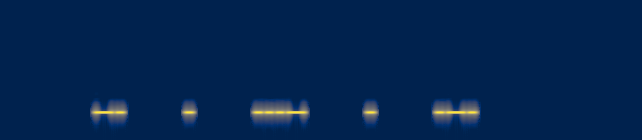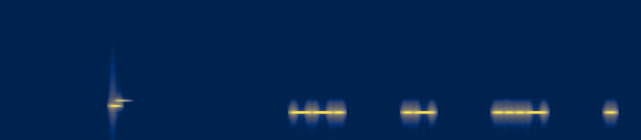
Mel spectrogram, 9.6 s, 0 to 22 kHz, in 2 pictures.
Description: Morse code, heard as a keyed tone, about 30 wpm, spaced as for 14 wpm, 700 Hz. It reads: NEVER GAVE
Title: 4x Character Spacing - Top 500 Words - 30wpm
